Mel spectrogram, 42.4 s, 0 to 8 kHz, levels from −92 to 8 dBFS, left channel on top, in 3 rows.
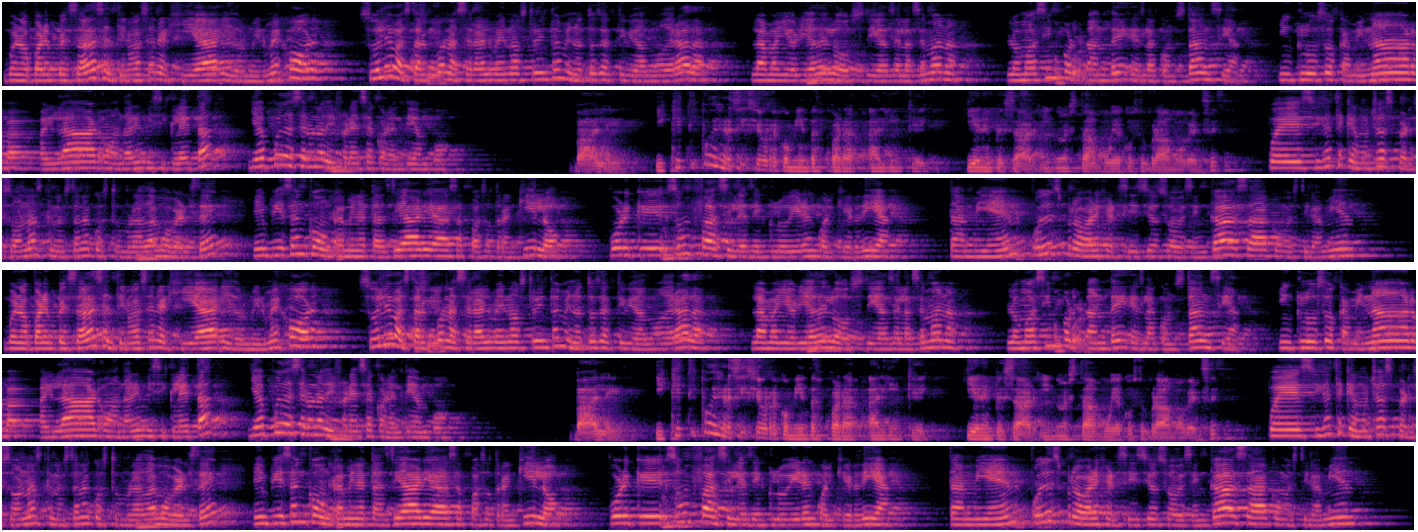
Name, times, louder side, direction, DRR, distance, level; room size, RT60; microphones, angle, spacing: voice 1, 0.0-3.2 3.6-7.1 7.5-9.6 10.0-12.4 12.8-16.3 16.6-18.6 26.8-30.4 30.8-33.9 34.4-37.2 37.8-41.8, right 2 dB, 40° right, 3 dB, 3.3 m, -25 dB
voice 2, 4.1-4.4 8.0-8.2 10.5-10.9 17.4-17.6 19.9-20.4 20.7-23.4 23.8-26.4 29.6-29.8 31.5-31.7 34.9-35.1 38.4-38.8, right 2 dB, 60° right, 1 dB, 1.5 m, -33 dB
27.5 x 27.0 x 3.6 m, 0.75 s
head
